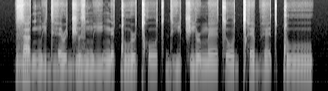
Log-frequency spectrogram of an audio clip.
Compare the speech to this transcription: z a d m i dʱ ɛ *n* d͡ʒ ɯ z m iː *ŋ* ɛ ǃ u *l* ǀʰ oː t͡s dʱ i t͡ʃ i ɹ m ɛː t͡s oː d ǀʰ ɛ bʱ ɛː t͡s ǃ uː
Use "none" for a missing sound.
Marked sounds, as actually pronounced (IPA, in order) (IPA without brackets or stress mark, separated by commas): ɹ, ŋ, ɹ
